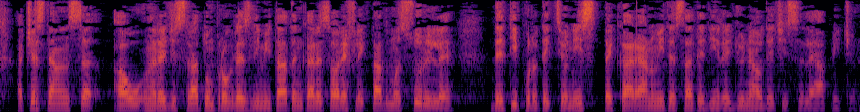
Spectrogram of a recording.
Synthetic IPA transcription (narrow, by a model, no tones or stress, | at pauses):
at͡ʃe̞st̪eaɨnsəawɨnɾe̞d͡ʒist̪ɾat̪unpɾo̞ɡɾe̞s̬limit̪at̪ɨŋkaɾe̞sawɾe̞fle̞k̚t̪at̪məsuɾile̞ | d̪e̞t̪ipːɾo̞t̪e̞k̚t̪sio̞nist̪̚pe̞kaɾe̞anumit̪e̞st̪at̪e̞d̪inre̞d͡ʒiune̞awd̪e̞t͡ʃissəle̞aplit͡ʃe̞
